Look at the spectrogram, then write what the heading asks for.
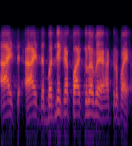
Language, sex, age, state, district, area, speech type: Kannada, male, 60+, Karnataka, Gadag, rural, conversation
